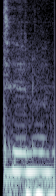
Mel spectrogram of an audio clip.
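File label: "Cielo", Italian, female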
